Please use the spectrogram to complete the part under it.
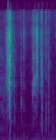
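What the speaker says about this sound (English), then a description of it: "One-handed cut, one-handed triple cut." A deck of playing cards is cut one-handed, giving two or three quick crisp riffling snaps and soft card slaps, close and quiet, with no talk.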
